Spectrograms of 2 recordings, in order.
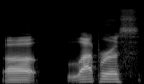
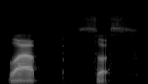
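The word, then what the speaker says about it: Lapsus$: Lapras, I keep putting an R in there. There's no R. Lapus, Lap. No, that's wrong too. Anyways, I can't pronounce their name. Lapsus.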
